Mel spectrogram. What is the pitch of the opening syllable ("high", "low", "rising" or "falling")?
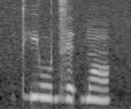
low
